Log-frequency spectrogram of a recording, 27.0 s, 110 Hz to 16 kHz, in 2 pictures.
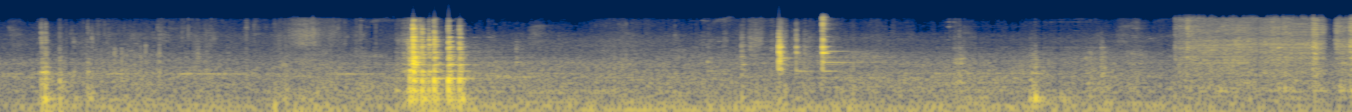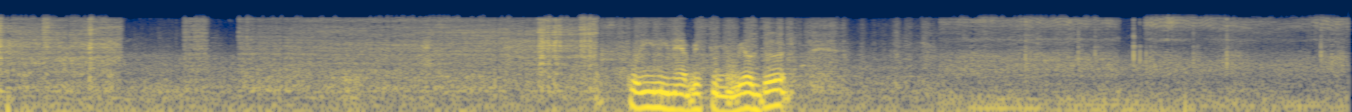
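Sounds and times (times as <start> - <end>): aerosol spray hissing: 15.4 - 20.2, 22.9 - 27.0.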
